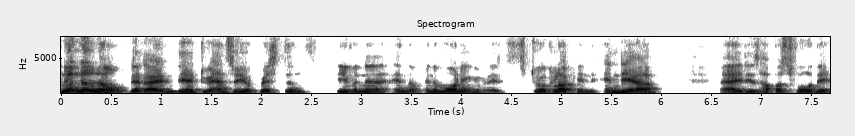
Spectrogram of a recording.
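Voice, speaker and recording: With ordinary pitch variation and a fairly high pitch, a man talks at a fairly quick pace in an ordinary speaking voice. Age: 60s. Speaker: spiritual teacher. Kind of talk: religious talk. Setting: video call.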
